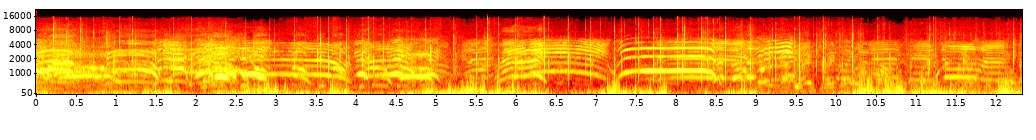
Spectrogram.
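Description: Several women's voices shouting and yelling over one another, many calls high and drawn out, with no clear words; one long held call comes about two-thirds of the way through.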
